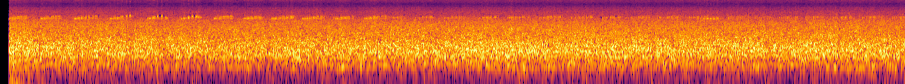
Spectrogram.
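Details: A small torrent frog (Micrixalus saxicola) gives a steady series of short, high, chirping notes over loud rushing water.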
